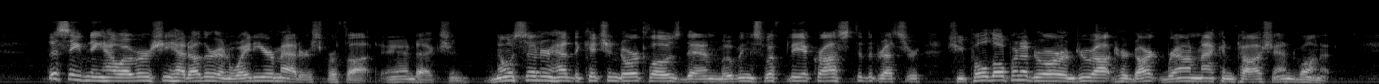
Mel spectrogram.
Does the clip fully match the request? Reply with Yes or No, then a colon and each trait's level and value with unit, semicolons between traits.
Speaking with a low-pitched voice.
No: medium, 155 Hz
